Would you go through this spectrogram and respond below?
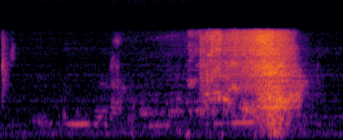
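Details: Mechanical ventilator noise heard during a podcast recording by its user: a mechanical ventilator breath cycle.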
